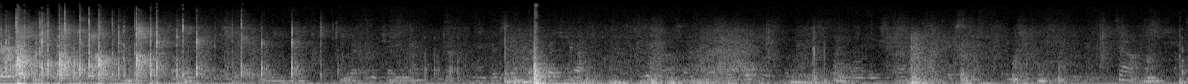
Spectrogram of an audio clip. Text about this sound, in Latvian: Tas nav galvenais, ir svarīgāks notikums bijis, ir domes priekšsēdētāja bijusi dzimšanas diena. Tad nu, mēs visi ar aplausiem skaņiem sveicam.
